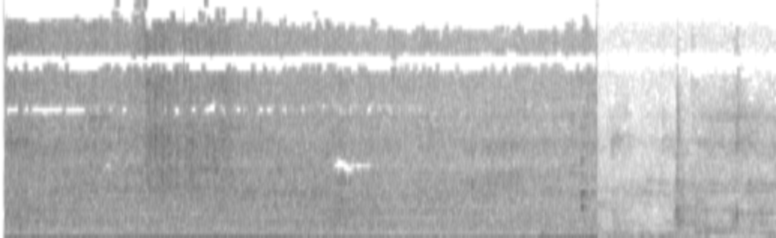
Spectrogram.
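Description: Loud, steady low rumble with a hiss over it, cutting off abruptly about five seconds in.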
